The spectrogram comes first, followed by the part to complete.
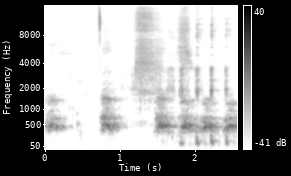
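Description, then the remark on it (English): A dog barks excitedly in quick, repeated loud bursts, with a brief pause early on before a rapid string of yappy barks. “Sorry, my dog's just going crazy.”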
